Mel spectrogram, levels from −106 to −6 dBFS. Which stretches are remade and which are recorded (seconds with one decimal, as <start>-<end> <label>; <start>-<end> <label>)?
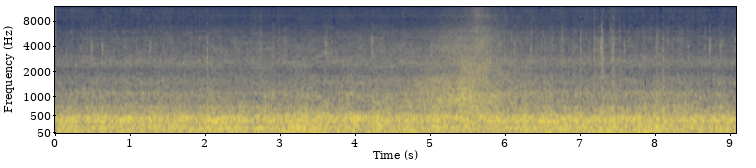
0.0-2.1 recorded; 2.1-5.7 remade; 5.7-9.1 recorded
